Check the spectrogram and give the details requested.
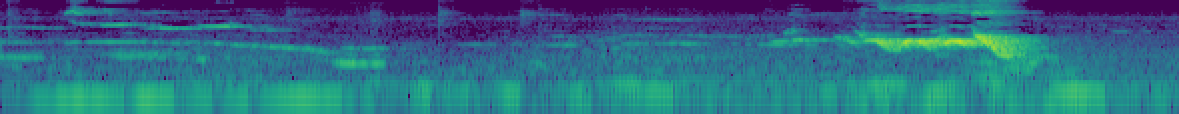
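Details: Local Javanese black-naped oriole used as a lure for birds that have stopped singing: faint, fluty gliding whistles, then a loud, harsh nasal squawk near the end.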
